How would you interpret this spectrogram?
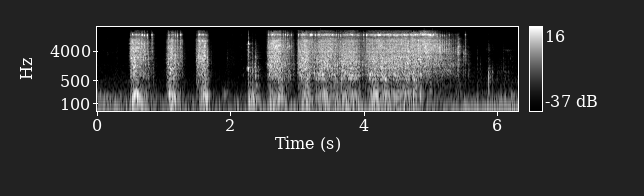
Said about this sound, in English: I'm gonna take my electric ratchet,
